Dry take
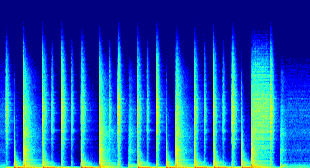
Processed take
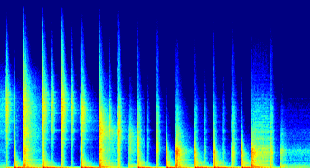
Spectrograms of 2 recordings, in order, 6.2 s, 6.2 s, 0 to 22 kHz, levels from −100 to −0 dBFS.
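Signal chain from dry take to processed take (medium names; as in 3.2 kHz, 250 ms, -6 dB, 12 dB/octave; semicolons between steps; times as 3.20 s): tracing distortion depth 0.088 ms; low-pass sweep 9.4 kHz -> 2.1 kHz, 1.36–3.49 s; 2.90–3.95 s: three bands expanded up and down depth 70%; trim +7 dB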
